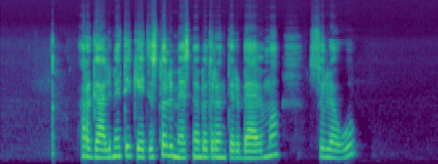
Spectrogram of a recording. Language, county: Lithuanian, Kaunas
